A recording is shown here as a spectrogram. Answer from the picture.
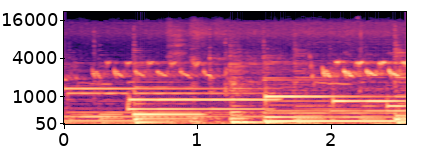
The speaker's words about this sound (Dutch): Vogeltjes. Op de achtergrond.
